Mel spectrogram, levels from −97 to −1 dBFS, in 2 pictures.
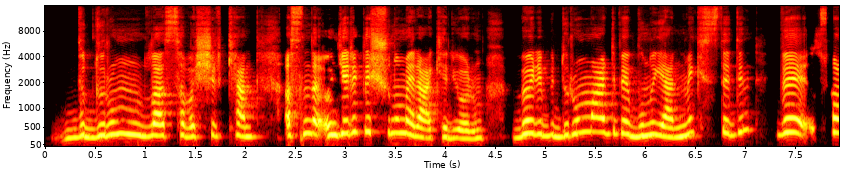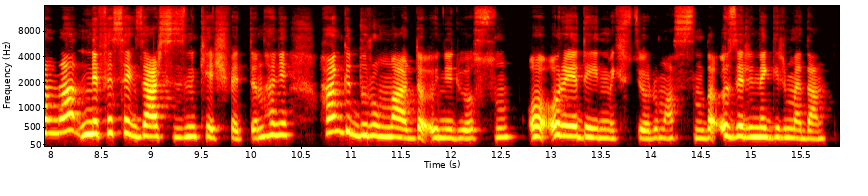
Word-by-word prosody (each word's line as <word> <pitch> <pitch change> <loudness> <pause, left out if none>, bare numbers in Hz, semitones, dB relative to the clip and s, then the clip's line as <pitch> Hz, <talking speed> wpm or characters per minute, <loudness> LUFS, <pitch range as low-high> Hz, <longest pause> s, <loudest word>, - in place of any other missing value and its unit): bu 230 +3 -3
durumla 295 -1 +2
savaşırken? 270 -2 -2 0.3
Aslında 330 +5 +2
öncelikle 370 +5 +3
şunu 360 -1 -2
merak 245 -9 +2
ediyorum, 220 -2 -2 0.3
böyle 320 +3 +1
bir 250 -2 -2
durum 345 +6 -3
vardı 370 -2 +1
ve 310 -7 +1
bunu 285 +3 +2
yenmek 270 +4 +1
istedin 370 +5 -6 0.2
ve 360 0 +4 0.3
sonra 365 +3 +5
nefes 330 +3 +4
egzersizini 265 -3 +2
keşfettin. 225 -2 -5
Hani, 300 +1 -2 0.3
hangi 380 -5 +1
durumlarda 255 -6 +1
öneriyorsun? 225 +2 -5
O 260 - +2
oraya 270 -4 +4
değinmek 225 -4 -2
istiyorum 225 +1 -7
aslında, 220 +1 -5
özeline 250 -2 +3
girmeden. 220 -4 -5
270 Hz, 120 wpm, -21 LUFS, 235-325 Hz, 0.3 s, sonra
